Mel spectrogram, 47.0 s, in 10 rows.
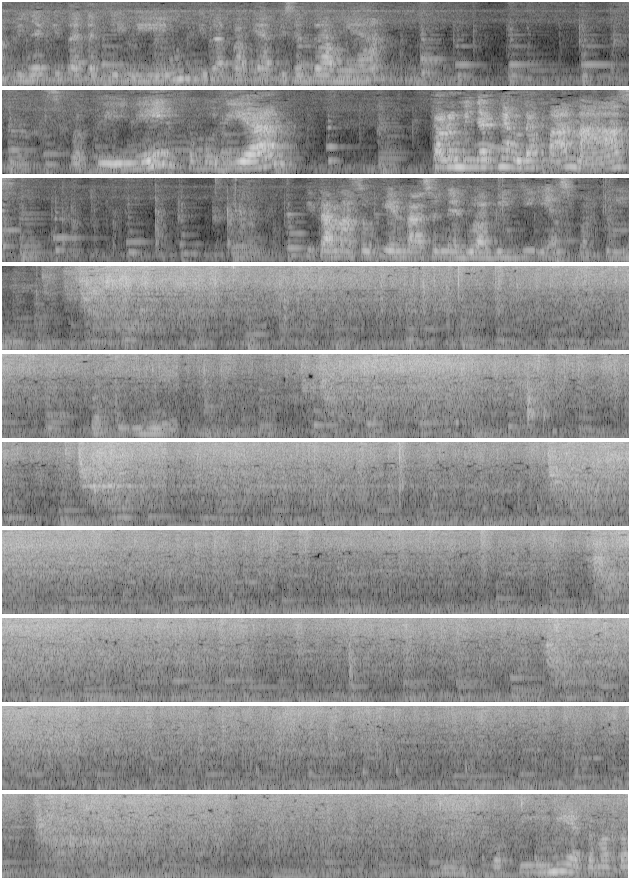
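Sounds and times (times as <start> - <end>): batter sizzling in hot oil: 14.4 - 47.0.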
